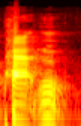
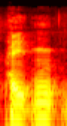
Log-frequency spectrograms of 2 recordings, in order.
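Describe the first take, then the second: First: It is said with an American pronunciation. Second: It is said with a British pronunciation. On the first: "if you're in the United States, we say it like a patent" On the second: "if you're in Britain, we say it as patent"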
